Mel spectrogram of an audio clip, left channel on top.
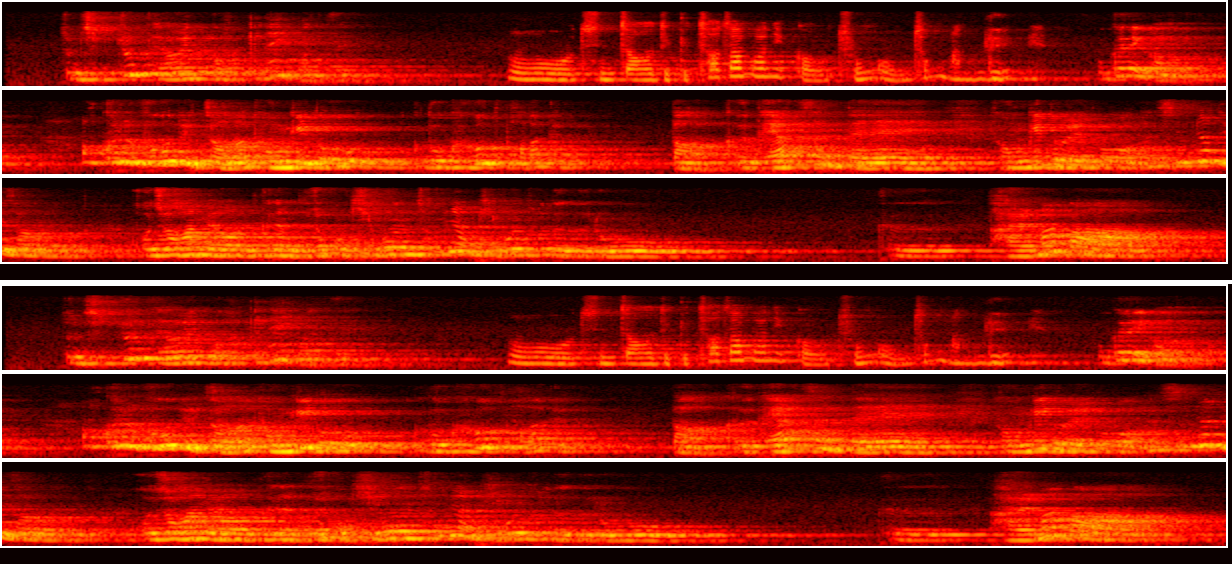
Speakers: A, on the left; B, on the left.
A: 좀 집중되어 있는 것 같긴 해 맞지?
B: 어, 진짜 어디 이렇게 찾아보니까 좋은 거 엄청 많네.
A: 그니까 아, 그래, 그것도 있지 않아? 경기도, 너 그것도 받았겠다. 그 대학생 때 경기도에서
B: 응,
A: 한 10년 이상 거주하면 그냥 무조건 기본, 청년 기본 소득으로 그 달마다,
